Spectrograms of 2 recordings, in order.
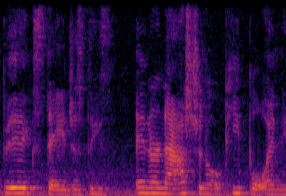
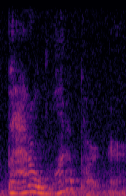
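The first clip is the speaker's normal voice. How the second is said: fast, whispered sudden panic; whispered realization; 2 semitones higher, 6 dB quieter, faster than usual. Retold or imitated. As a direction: hiss it out as it hits you. Sudden realization after call.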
